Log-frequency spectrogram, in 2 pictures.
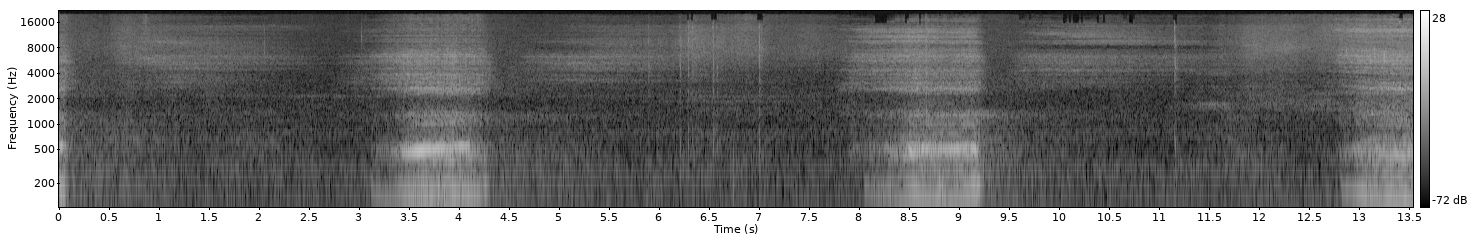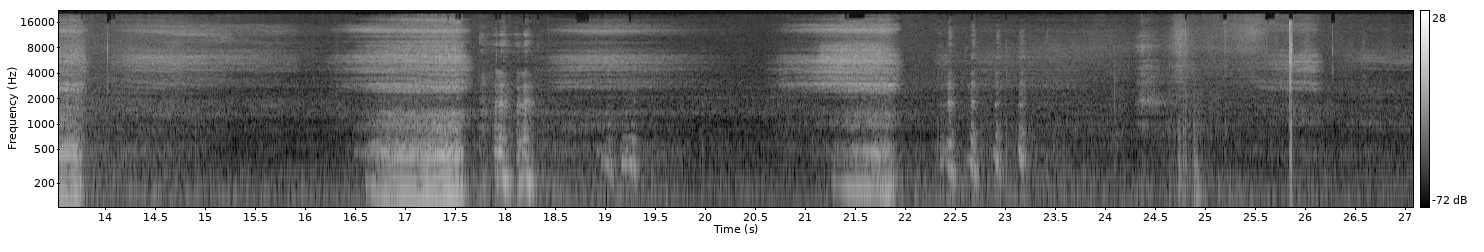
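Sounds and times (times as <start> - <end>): dog snoring: 3.1 - 4.4, 7.8 - 10.2, 12.8 - 15.0, 16.4 - 17.7, 20.8 - 22.0.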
